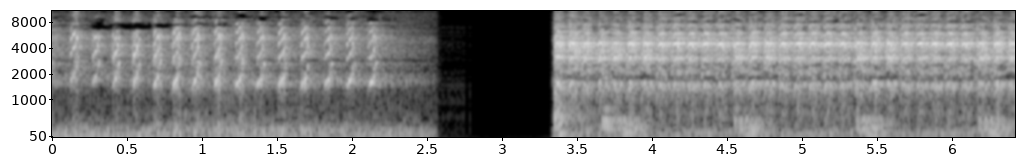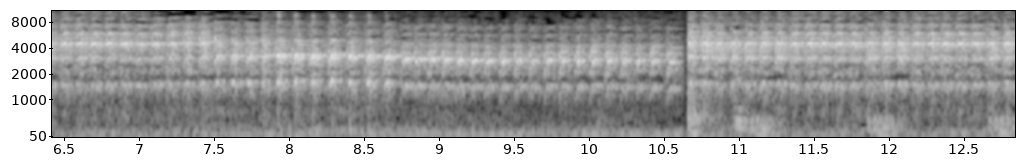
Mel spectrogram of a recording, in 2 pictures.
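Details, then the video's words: Kuntilanak bird song meant for training cendet, murai batu and kacer: rapid, evenly repeated high chirps in a continuous stream, broken by a short silence after two seconds, with faint lower descending strokes beneath. "MASTERAN KUNTILANAK Jernih"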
